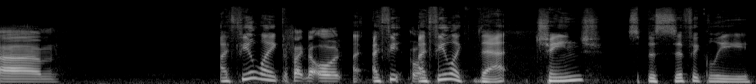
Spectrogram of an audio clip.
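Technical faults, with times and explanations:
0.51 s and 4.38 s, dropped samples: a fraction of a millisecond of samples likely lost from the stream, so the waveform jumps straight to a later value. Each jump is a single sharp click, the second between "I I feel I" and "like that change".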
